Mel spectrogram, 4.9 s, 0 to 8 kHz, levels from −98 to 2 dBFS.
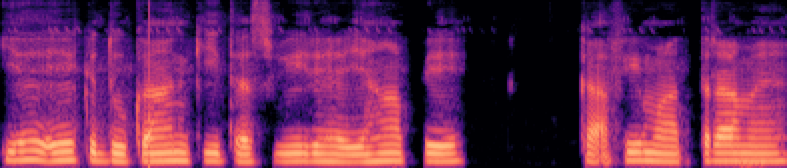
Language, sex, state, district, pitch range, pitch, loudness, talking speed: Hindi, male, Bihar, Araria, 135-145 Hz, 140 Hz, -17 LUFS, 145 wpm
